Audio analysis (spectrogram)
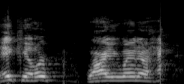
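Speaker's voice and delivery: very loud, gung-ho, showy needling tone. Describing the one guy who always shows off, the speaker does an imitation of an alpha show-off. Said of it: "try to be alpha and be the most moto".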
